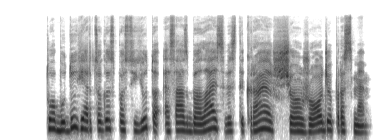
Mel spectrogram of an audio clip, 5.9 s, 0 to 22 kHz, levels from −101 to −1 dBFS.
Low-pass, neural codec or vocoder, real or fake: 14.4 kHz; none; real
